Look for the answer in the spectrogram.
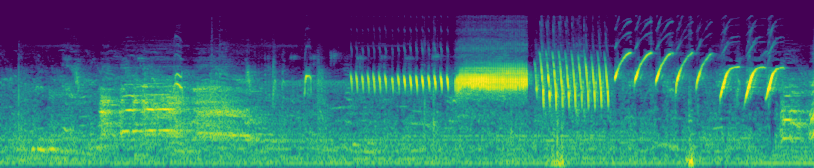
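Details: Canary song for prompting a silent canary to sing. Soft murmured sounds give way to a rising buzzy roll, a dense rattling trill and a series of high downslurred notes.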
